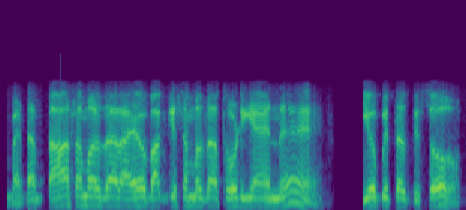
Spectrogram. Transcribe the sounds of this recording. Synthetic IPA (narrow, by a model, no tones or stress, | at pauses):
mɛːɖəmt̪ɐʋãsɐməzʱd̪aːɾaːjobaːkisɐməzd̪aːɾt̪ʰoːɽiaːɦɪnɪ | ɪɦobɪt̪ɐd̪ɪsoː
